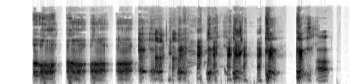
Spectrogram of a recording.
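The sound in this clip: A voice imitating someone being choked: a run of strained, throaty grunts and groans in many short, uneven bursts, each clipped off abruptly with brief pauses between.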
